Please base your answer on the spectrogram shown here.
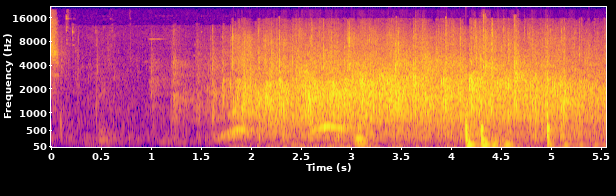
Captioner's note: audience applauding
